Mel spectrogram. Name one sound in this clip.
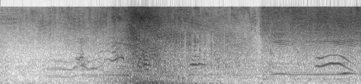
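An electric zap crackles loudly.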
